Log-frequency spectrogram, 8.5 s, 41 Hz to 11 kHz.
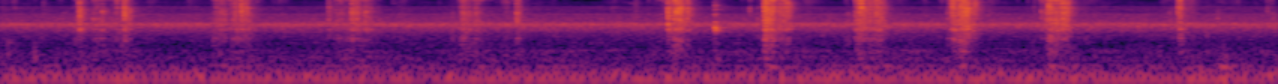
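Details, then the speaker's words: Traxxas Revo 2.5 nitro RC truck being rebuilt, gears turned slowly by hand: irregular gritty clicks and crunches, catching at points; owner suspects the gearbox needs rebuilding, cause not yet known. "But I know for a fact that I think I've got to rebuild this gearbox somehow. Only because it's very crunchy in there."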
